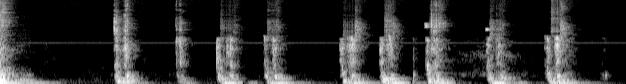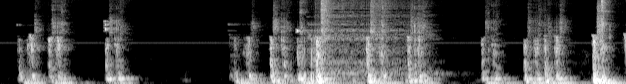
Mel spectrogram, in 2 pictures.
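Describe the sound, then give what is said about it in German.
Computer mouse or keyboard clicks in short irregular bursts, fairly quiet, with a denser flurry of clicking toward the end as someone searches on a computer; no one speaks. “Ihr hört das Klicken.”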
